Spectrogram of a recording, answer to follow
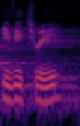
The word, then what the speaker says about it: EV3: We're coming to the end of a chapter, one that began arriving on campus, when we realized it's pronounced EV3, not Environment 3, and when we discovered the ESS coffee shop.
